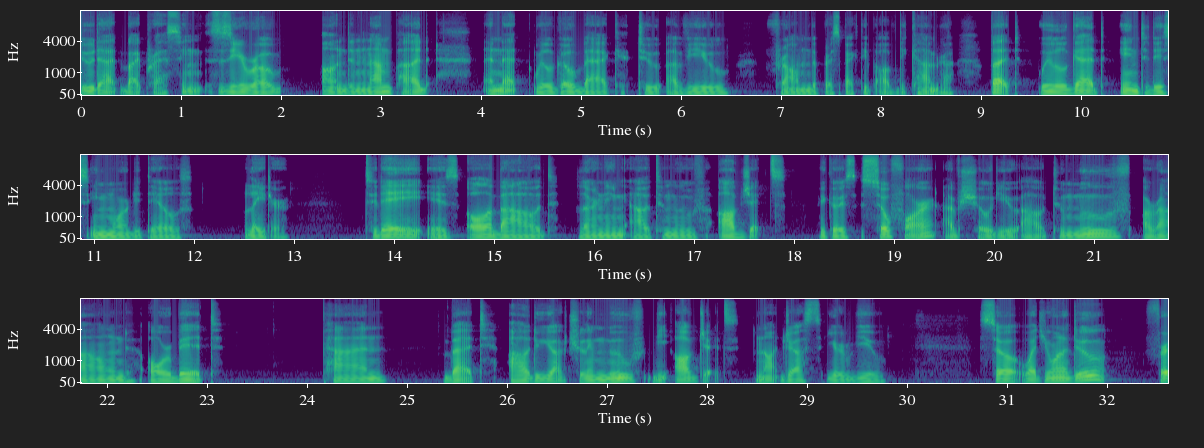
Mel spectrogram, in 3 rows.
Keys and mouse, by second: 3.7 KP_0, 14.0-17.4 middle drag, 18.9-22.9 middle drag, 23.6-25.4 shift+middle drag.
